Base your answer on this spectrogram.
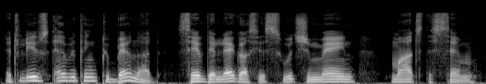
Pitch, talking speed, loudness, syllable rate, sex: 130 Hz, 160 wpm, -18 LUFS, 5.0 syllables/s, male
